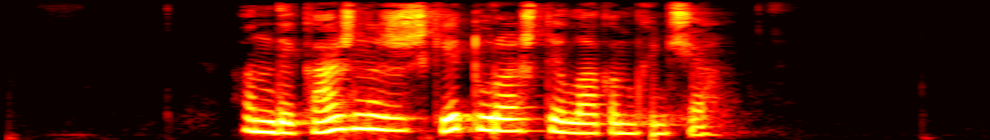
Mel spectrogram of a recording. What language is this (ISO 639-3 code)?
chm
